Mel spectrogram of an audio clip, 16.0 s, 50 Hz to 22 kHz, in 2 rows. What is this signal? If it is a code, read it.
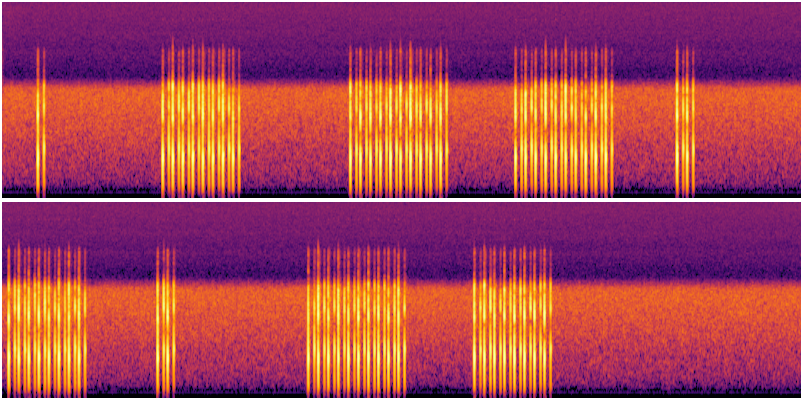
Pulse dialling, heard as clicks on a phone line, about 10 pulses a second. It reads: 1 8 0 0 2 8 2 0 8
